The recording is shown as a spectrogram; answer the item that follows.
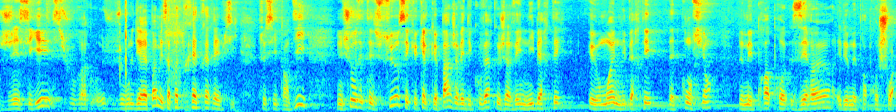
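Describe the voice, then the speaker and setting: His tone is dark and mellow, at medium pitch with ordinary variation. The man keeps a moderate pace and takes long, frequent pauses. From France. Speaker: academic speaker. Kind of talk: conference talk. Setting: conference with audience. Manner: halting with false starts.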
